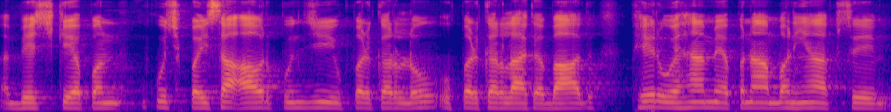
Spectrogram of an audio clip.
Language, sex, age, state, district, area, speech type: Maithili, male, 18-30, Bihar, Samastipur, rural, spontaneous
